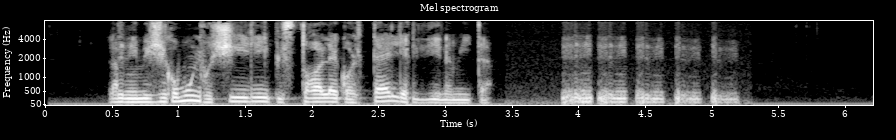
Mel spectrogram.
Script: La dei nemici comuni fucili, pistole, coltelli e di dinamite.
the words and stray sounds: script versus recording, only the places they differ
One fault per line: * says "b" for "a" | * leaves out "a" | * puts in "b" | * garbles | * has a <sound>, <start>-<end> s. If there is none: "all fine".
* has a laugh, 3.9-5.2 s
